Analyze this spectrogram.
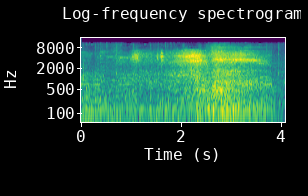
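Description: A bright magical shimmer swells and fades.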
